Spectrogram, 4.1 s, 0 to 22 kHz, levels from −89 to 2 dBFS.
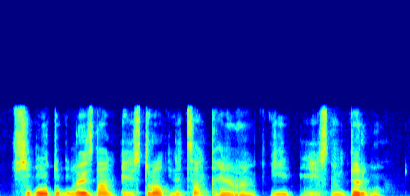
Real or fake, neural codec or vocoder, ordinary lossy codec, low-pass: fake; autoencoder, 22.05 kHz, a latent of 192 numbers a frame, VITS, trained on one speaker; none; 9.9 kHz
